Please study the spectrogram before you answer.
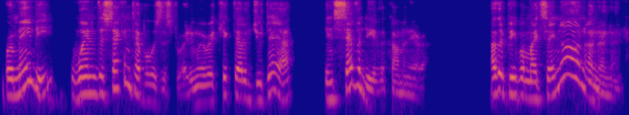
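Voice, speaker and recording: A man's voice: fairly high pitch, wildly swooping pitch, fairly quick, breathy edge, low-quality recording. A middle-aged man from Canada, a tour guide and educator, giving a chatty lecture over a video call and asking rhetorical questions. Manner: chatty, self-deprecating, asks rhetorical questions.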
